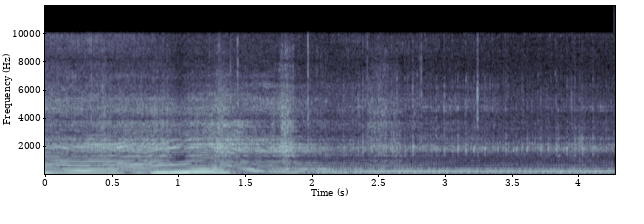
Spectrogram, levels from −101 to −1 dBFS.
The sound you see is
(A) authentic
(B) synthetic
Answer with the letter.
A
